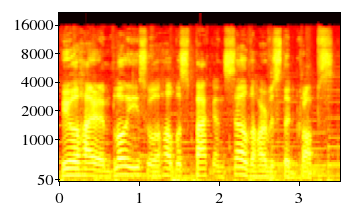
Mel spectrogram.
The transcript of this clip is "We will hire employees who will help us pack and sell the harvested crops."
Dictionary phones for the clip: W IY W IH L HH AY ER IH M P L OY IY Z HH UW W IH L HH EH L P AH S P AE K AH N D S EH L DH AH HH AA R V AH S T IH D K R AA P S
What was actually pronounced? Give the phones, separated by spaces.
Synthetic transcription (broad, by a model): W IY W IH L HH AY ER IH M P L OY IY Z HH UW W IH L HH EH L P AH S B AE K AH N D S EH L DH AH HH AA R V AH S T IH D K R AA P S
